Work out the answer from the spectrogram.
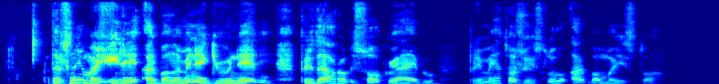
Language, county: Lithuanian, Alytus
